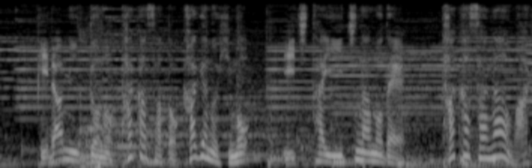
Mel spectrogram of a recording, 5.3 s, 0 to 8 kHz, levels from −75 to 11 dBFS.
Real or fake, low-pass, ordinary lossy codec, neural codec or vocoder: real; 7.2 kHz; none; none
